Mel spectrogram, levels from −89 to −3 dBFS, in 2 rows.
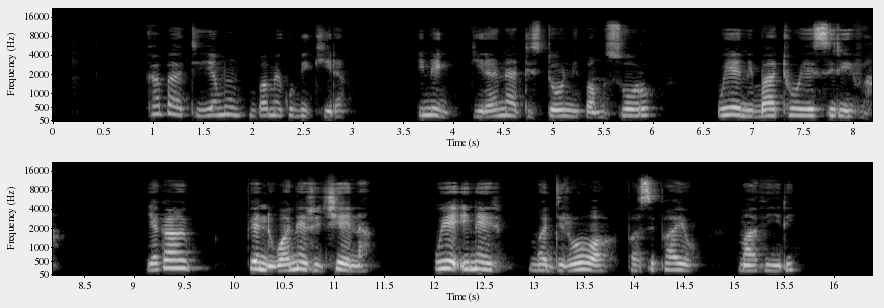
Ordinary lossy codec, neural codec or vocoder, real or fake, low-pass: AAC, 48 kbps; none; real; 14.4 kHz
